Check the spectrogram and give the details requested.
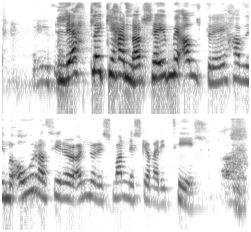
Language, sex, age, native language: Icelandic, female, 20-29, Icelandic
